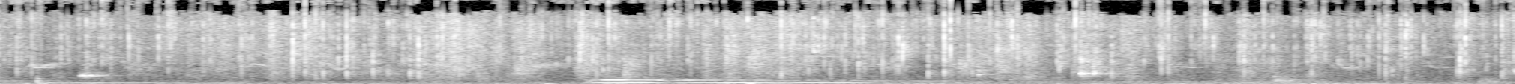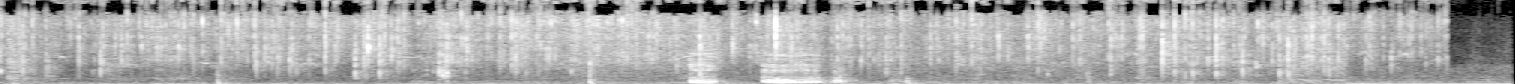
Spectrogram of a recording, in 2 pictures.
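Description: A toddler's brief, soft vocal sounds at the start and again about four seconds in, over scattered small clicks and knocks of plastic toy blocks being handled. A louder short sound with a sliding pitch comes about fifteen seconds in.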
